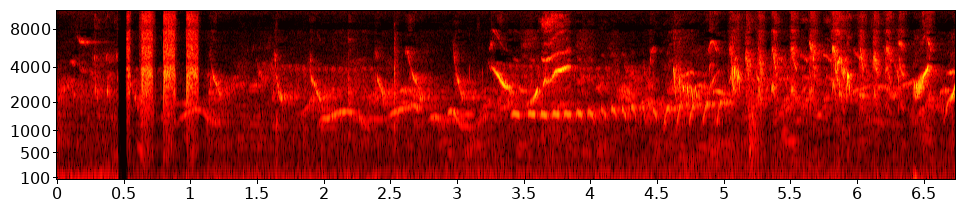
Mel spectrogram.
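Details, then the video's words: A white-rumped shama sings vigorously, its varied song rich with imitations of other birds, played to draw other birds into singing; twisting whistles, rapid trills and crisp high clicks tumble together. "PANCINGAN MURAI BATU GACOR MATERI FULL ISIAN BURUNG LAIN LANGSUNG NYAUT IKUT GACOR"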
